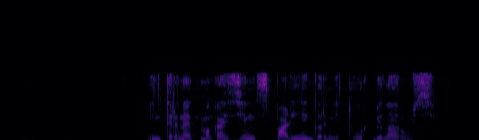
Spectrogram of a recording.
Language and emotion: Russian, neutral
